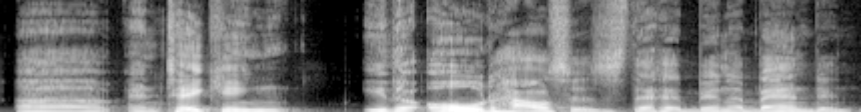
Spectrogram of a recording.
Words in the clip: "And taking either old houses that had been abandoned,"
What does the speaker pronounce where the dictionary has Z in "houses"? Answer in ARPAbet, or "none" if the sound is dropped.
Z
